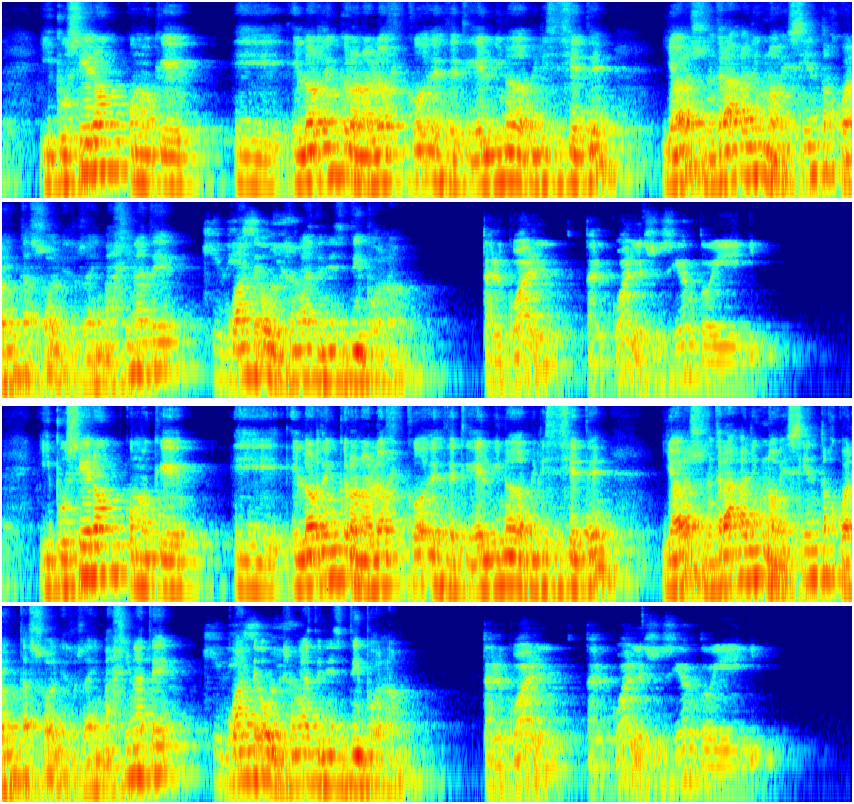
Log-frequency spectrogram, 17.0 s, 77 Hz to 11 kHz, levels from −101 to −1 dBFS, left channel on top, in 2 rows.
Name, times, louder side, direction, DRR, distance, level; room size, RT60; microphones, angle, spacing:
voice 1, 0.4-1.8 2.3-6.0 6.6-10.2 10.8-12.5, right 1 dB, 50° right, 1 dB, 0.8 m, -23 dB
voice 2, 10.5-11.5 13.3-14.0 14.4-16.0, left 1 dB, 30° left, 4 dB, 0.6 m, -33 dB
4.8 x 2.2 x 4.5 m, 0.88 s
head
